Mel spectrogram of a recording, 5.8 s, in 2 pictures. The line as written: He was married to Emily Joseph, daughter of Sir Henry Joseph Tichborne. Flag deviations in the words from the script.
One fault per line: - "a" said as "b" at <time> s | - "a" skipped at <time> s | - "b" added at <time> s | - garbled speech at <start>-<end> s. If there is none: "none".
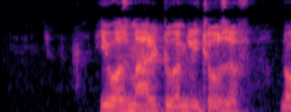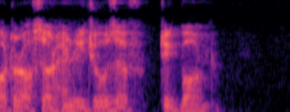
none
